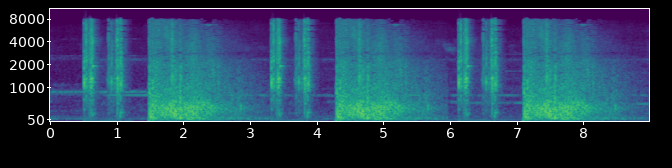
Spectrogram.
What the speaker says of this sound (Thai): เสียงปืนในมือของชายหนุ่มทั้งสาม ก็แผดเสียงกำปนาตขึ้นพร้อมๆกัน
